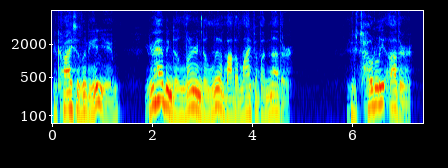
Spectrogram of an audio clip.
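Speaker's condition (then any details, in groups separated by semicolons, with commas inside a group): No condition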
